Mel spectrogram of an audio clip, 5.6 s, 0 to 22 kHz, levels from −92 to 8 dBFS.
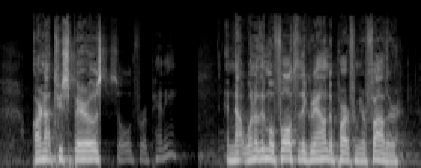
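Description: From 1.33 to 2.63 s, right after "not two sparrows", the speech collapses by about 28 dB into a faint residue. The likely cause is one channel inverted: one stereo side has its polarity flipped, so the centred speech cancels when the two are summed to mono, leaving only their small differences. Unlike a plain dropout or gain dip, the sound doesn't go silent or simply quieter. What survives is a faint copy of the speech.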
